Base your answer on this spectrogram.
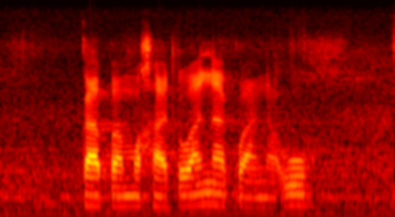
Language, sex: Southern Sotho, male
